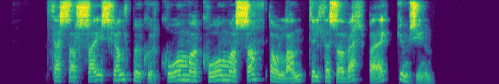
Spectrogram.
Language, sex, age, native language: Icelandic, male, 20-29, Icelandic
